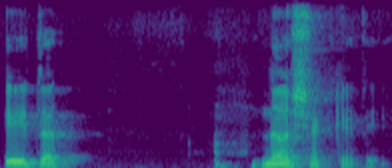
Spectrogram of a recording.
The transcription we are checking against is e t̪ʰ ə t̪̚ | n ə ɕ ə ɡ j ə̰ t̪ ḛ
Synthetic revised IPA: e t̪ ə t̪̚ | n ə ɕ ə k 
